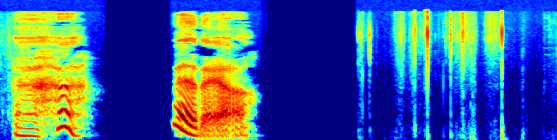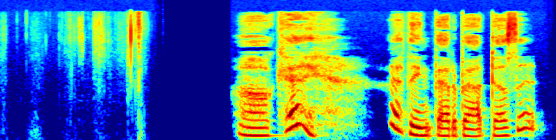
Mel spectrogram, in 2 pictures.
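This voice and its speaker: A woman playing a gruff but caring tomboy best friend in an intimate audio roleplay, blunt and exasperated, with frequent sighs. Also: fairly high pitch, warm tone, exaggerated voice. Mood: brisk, caring.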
